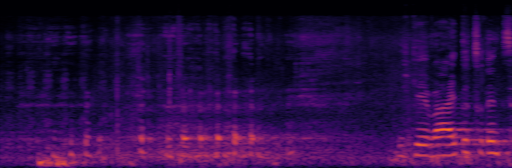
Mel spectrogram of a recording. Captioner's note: laughs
